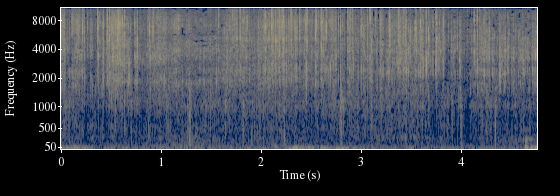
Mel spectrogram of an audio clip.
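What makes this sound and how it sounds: A small light-blue nubby silicone dish scrubber is held in the hand while its bristle side is squeezed and scratched with fingertips and nails. The result is a quiet, steady stream of dense, bright crinkly scratching, with soft low thumps scattered through and a slightly louder burst at the end.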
